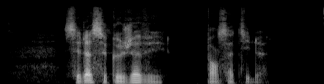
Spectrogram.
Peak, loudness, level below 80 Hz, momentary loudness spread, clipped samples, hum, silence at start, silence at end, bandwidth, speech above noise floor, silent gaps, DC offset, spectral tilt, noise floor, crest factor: -2 dBFS; -23 LUFS; -48 dBFS; 19 LU; under 0.1%; none; 0.65 s; 0.6 s; 16 kHz; 54 dB; none; under 0.1%; -3.5 dB/octave; -78 dBFS; 24 dB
